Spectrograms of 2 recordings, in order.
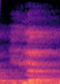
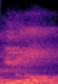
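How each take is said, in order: First: The final vowel sounds like 'a'. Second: The final vowel sounds like 'o'. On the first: The speaker calls it right. "kita harus baca pada ila" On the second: The speaker calls it wrong. "Jangan kita baca ilo"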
